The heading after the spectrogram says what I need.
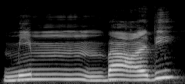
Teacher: نون ساکن کے اوپر چھوٹی سی میم ہے، اس کے فوراً بعد با آتا ہے، اسے اقلاب کہتے ہیں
